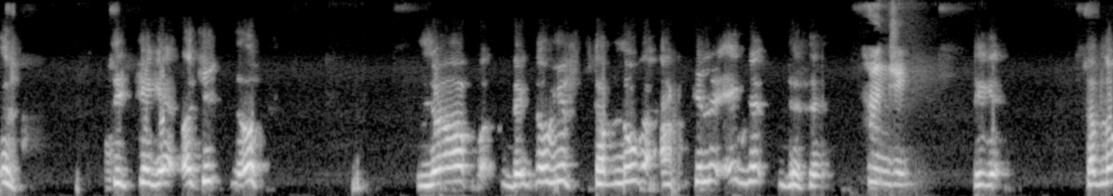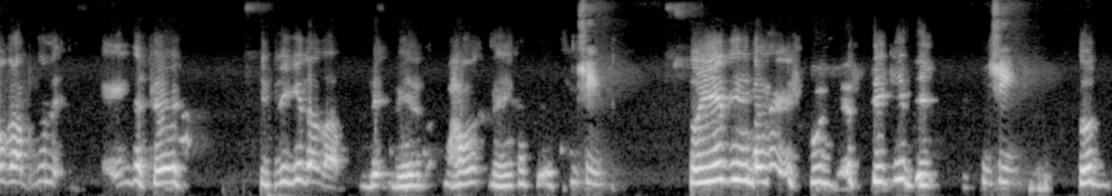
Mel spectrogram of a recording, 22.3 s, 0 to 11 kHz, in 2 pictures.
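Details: Young adult man with cerebral palsy diagnosed at age 2, unable to speak as a child, still needing double effort to speak clearly; dysarthria (cerebral palsy).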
